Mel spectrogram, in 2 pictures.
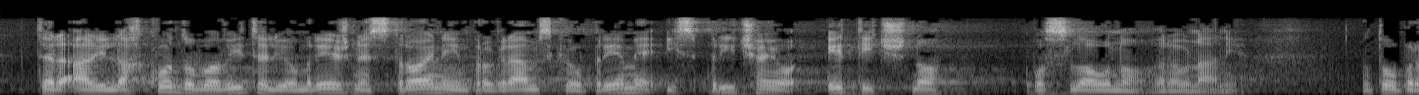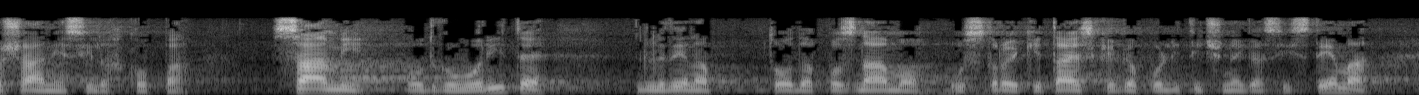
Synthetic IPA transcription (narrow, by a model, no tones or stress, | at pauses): t̪ɛɾa̰lilaxkoːd̪ɔbaʋiːt̪ɛljiɔmɾeːʒnɛst̪ɾɔːjnɛinpɾɔɡɾamskɛɔpɾeːmɛʔispɾiːt͡ʃajɔeːt̪it͡ʃnɔpɔslɔwnɔɾawna̰ːnjɛ̰ | nɔt̪oːupɾaʃaːnjɛsilaxkoːpa | saːmiɔd̪ɡɔʋɔɾiːt̪ɛɡlɛd̪eːnat̪oːd̪apɔznaːmɔṵst̪ɾɔːjkit̪aːjskɛɡapɔliːt̪it͡ʃnɛɡasist̪eːma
